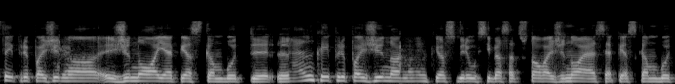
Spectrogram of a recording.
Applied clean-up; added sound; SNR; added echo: neural mask model DeepFilterNet 3.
